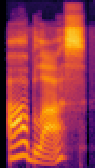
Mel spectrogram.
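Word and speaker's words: hablas: Ablas pronounced ablas means you speak.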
